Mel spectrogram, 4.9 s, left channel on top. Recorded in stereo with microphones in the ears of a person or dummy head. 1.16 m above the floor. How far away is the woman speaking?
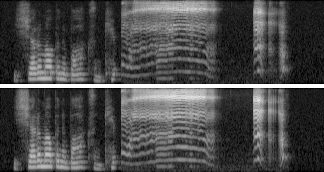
About 0.9 m.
